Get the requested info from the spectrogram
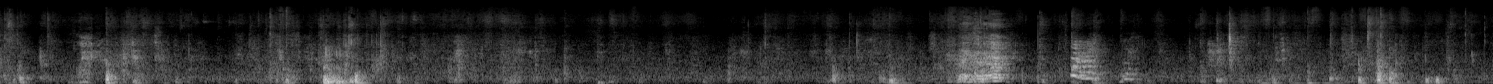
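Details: Two Akita Inu dogs, one 14 months and one 2-month-old puppy, playing together indoors; broadband rough growling and grunting bursts near three and ten seconds, with scuffling and panting noises between, no music.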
